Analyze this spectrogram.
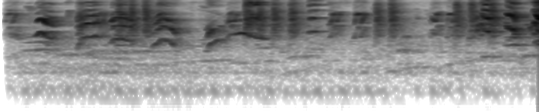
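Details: Eight-month-old black-naped oriole just starting to sing fully, giving a rapid run of harsh, scratchy notes mixed with short rising and falling whistled phrases, with brief pauses between bursts.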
